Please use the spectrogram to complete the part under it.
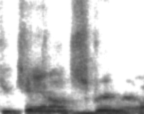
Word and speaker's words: Scrivener: Scrivener.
